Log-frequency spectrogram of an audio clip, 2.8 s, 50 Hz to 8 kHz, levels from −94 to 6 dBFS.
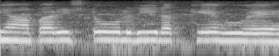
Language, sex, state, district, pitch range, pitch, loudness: Hindi, female, Uttar Pradesh, Shamli, 205-220 Hz, 215 Hz, -11 LUFS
